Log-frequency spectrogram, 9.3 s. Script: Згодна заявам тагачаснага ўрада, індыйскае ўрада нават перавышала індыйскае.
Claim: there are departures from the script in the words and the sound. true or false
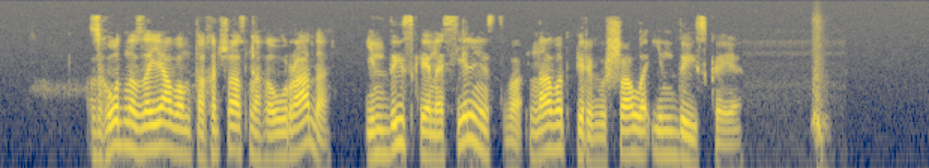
true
